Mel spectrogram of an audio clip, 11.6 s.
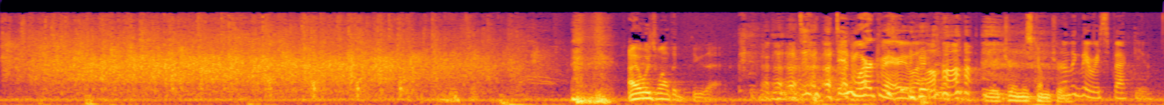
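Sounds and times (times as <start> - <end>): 
audience applause: 0.0 - 5.6
laughter: 4.0 - 6.2, 7.4 - 10.4
speech: 6.3 - 11.6.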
